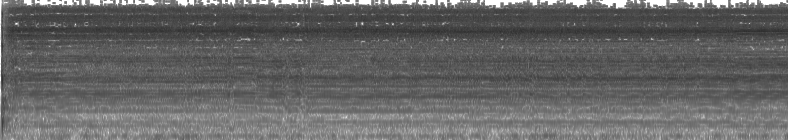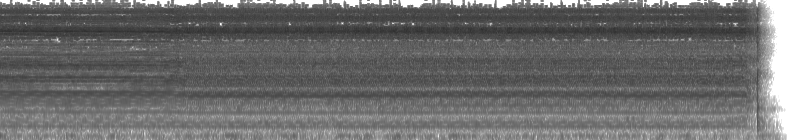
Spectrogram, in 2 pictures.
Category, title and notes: Sound effects > Objects / House appliances
An Oral-B electric toothbrush turning on, running and turning off.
